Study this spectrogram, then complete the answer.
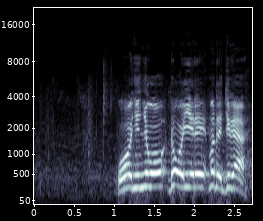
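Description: A man speaks loudly and firmly, close by.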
